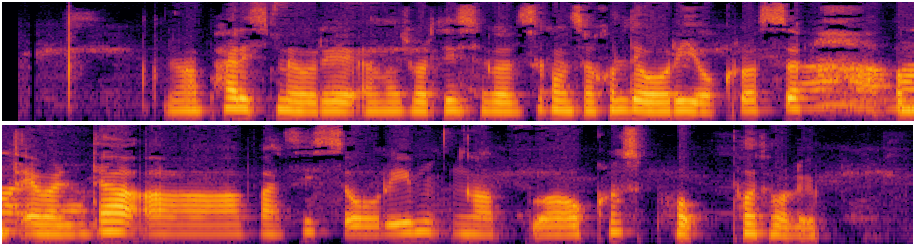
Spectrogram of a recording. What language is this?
Georgian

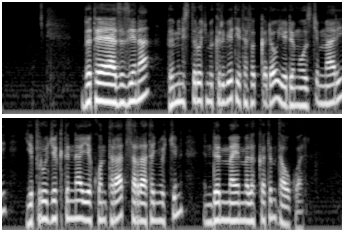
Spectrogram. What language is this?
Amharic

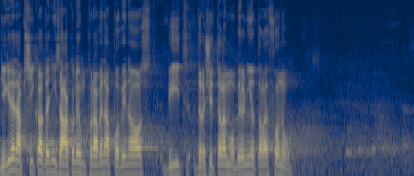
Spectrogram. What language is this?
Czech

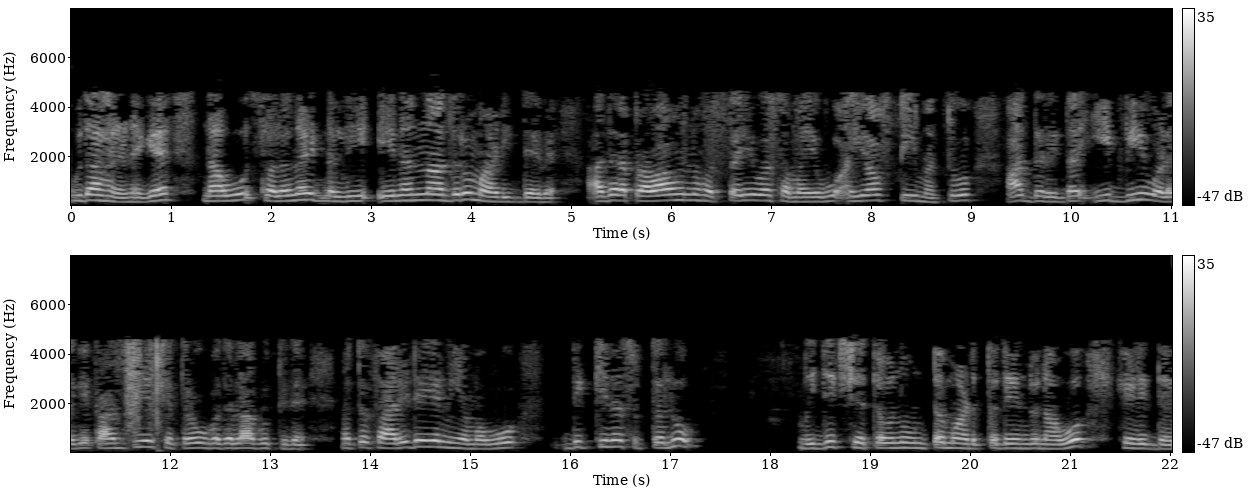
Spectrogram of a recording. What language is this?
Kannada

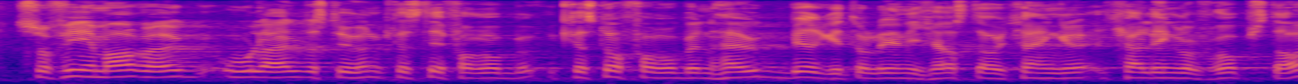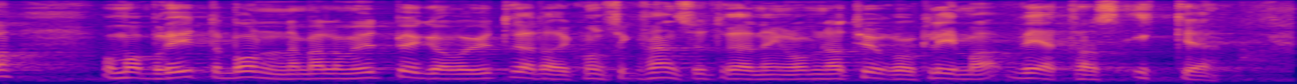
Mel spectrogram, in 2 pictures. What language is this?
Norwegian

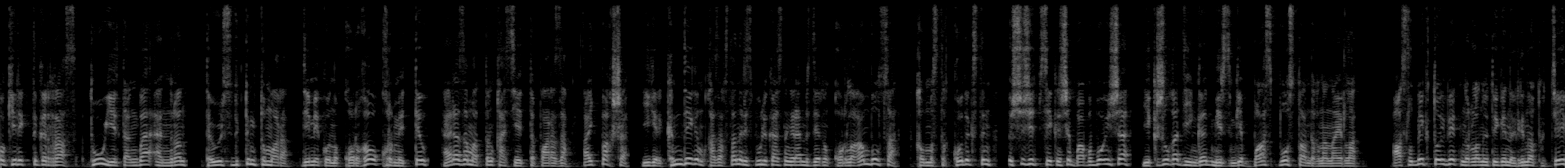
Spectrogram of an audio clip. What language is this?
Turkish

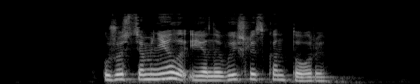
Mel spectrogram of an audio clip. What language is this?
Belarusian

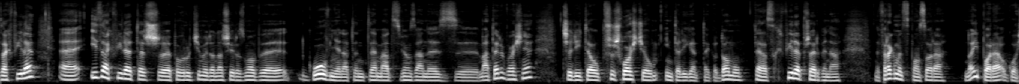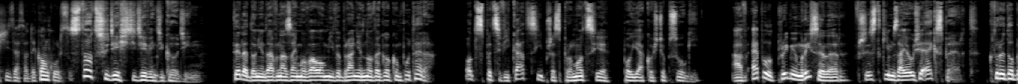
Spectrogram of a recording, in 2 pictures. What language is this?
Polish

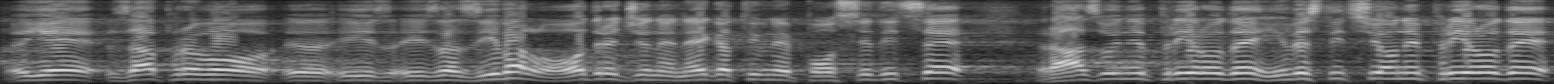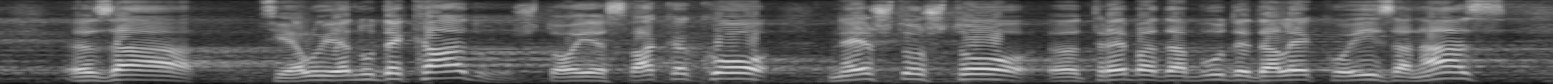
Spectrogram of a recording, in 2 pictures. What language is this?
Serbian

